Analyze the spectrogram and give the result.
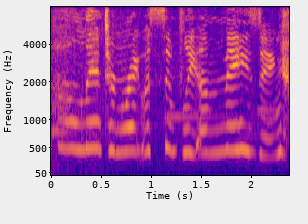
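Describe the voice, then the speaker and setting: An actress playing a cheerful, excitable young woman journalist who chats eagerly, with soft game music behind. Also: extremely high pitch, moderate pace, slight background noise. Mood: excited. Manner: excitable, chatty, bubbly.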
